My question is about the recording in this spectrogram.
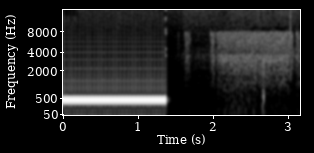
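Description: A telephone ringing signal sounds as a call is placed: one long, steady mid-pitched tone lasting over a second, then a quiet line hiss and a brief click.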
